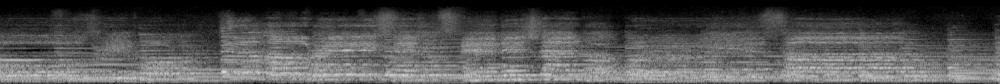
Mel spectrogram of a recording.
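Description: A church congregation singing a hymn together in many voices, with long held notes that move from phrase to phrase.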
